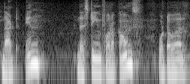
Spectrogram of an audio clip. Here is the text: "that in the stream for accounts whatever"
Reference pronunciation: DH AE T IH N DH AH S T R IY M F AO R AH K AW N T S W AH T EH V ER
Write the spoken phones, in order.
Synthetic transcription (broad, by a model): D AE T IH N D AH S T IY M F AO R AH K AW N T S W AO T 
